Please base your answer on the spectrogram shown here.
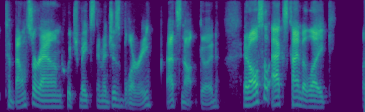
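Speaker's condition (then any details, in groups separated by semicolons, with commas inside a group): No condition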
